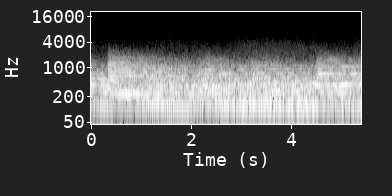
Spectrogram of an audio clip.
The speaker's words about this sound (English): A bell is a parish clerk calling for assemblies, church services, and tolling the time. It announces a wedding, or a christening, or a death.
